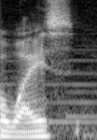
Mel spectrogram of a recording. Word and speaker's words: Weiss: those two words is Weiss because of y b which is pronounce the same oh wise which means white in German but he is white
